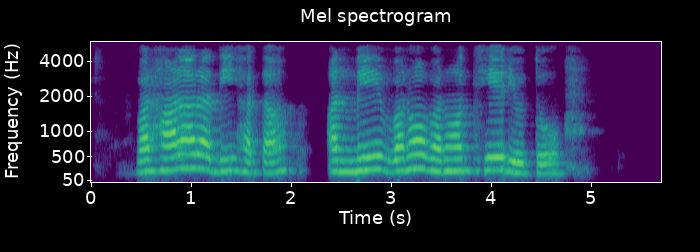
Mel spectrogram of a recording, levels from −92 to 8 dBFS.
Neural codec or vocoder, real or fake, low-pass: codec, 16 kHz in and 24 kHz out, 1 kbps, XY-Tokenizer; fake; 5.4 kHz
